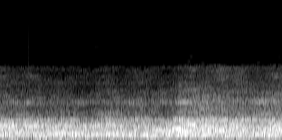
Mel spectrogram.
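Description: Many people murmur and talk quietly in a large echoing hall.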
